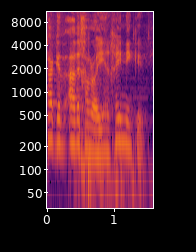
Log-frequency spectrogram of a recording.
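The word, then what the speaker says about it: Heinicke: a dejarlo ahí en Heinique, que no es como la cerveza, eh, es Heinique.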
